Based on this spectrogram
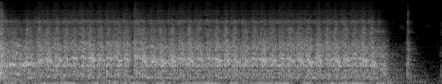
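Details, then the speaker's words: International Scout II sitting 6 months, cranking on a good Optima battery with good spark: starter spins steadily near four beats a second without catching; cranks but no start, no fuel reaching the carburetor. "okay definitely don't have fuel to it got a good sparking with battery s in it"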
